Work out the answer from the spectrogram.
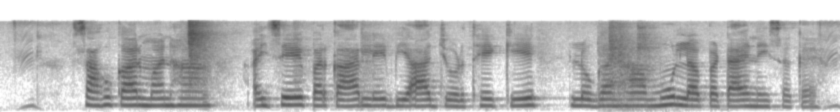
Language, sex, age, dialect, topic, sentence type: Chhattisgarhi, female, 31-35, Western/Budati/Khatahi, banking, statement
